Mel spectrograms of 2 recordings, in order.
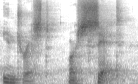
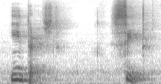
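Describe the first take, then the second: First: The i vowel is short and lax. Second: The i vowel is tense like Spanish i. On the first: "In English, the I sound" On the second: "But in Spanish, it sounds like I instead of I"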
